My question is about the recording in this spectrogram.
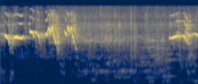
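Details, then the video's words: Oriental magpie-robin (kacer) masteran: a clear whistled note, then rapid chirps and warbles, a quieter scratchy stretch, then another rising whistle. "Masteran burung kacer supaya cepet gacorr"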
